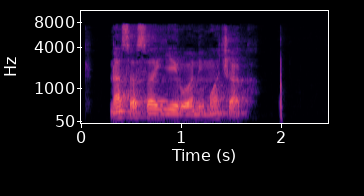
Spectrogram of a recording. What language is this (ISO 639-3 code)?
dav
